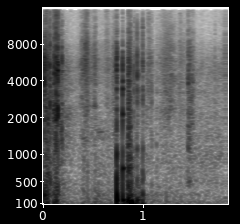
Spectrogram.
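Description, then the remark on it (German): A deck of mindfulness cards being shuffled, some cards falling out: quick papery riffles and flutters, with a louder burst of rapid slaps in the middle, then softer rustling that trails off, with no voices. “Ich mische jetzt mal die Karten.”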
